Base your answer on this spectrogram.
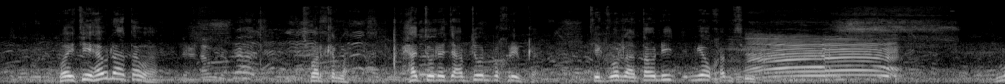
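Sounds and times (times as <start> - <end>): calf mooing: 7.4 - 9.0.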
